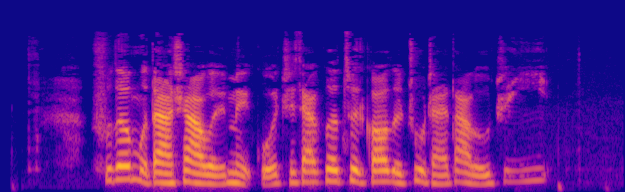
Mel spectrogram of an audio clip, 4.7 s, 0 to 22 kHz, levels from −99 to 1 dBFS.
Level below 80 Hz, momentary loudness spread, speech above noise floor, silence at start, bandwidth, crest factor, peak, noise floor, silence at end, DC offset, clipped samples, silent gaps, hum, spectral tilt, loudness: -78 dBFS; 12 LU; 32 dB; 0.7 s; 11 kHz; 22 dB; -4 dBFS; -56 dBFS; 0.6 s; under 0.1%; under 0.1%; none; none; -5.5 dB/octave; -23 LUFS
